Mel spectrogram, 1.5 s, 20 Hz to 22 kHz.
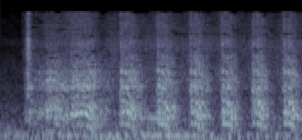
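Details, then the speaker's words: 2013 Toyota Innova 2KD diesel, manual: the starter churns with even compression beats but the engine never catches, crank no start; the mechanic believes the crankshaft position sensor is faulty, signal too weak. "Pero tingin ko Crank sh sensor talaga Wala sira yon"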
